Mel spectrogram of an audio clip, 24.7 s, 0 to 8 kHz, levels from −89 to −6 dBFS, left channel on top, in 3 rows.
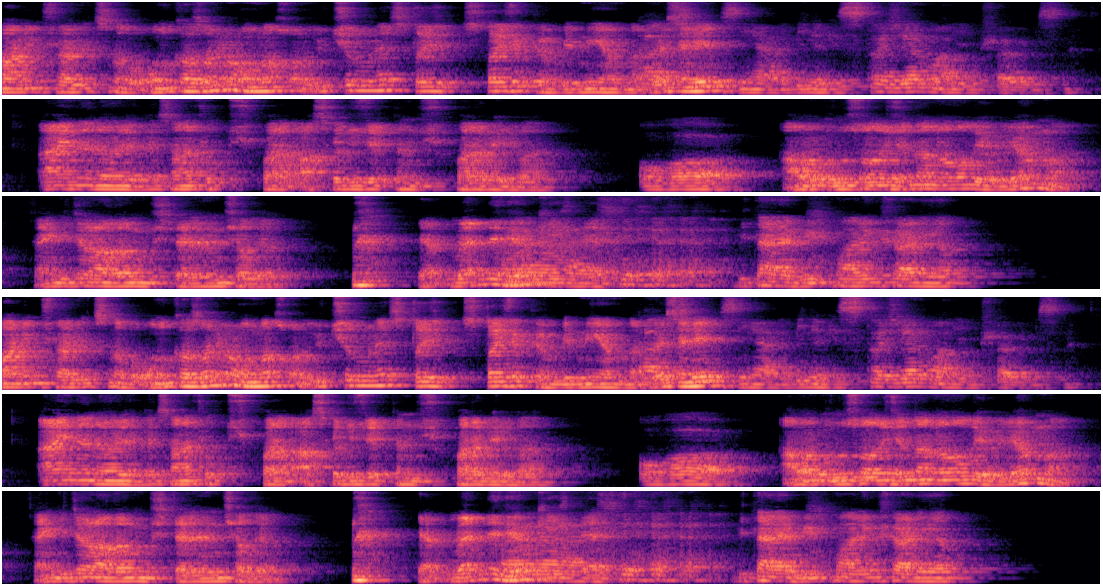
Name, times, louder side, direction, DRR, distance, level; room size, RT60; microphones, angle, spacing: voice 1, 0.0-5.4 8.5-12.3 14.1-16.3 16.7-18.6 19.1-21.1 22.0-23.6, right 1 dB, 60° right, -1 dB, 0.5 m, -28 dB
voice 2, 4.8-8.0 13.0-13.7 14.2-15.1 20.2-21.8 22.5-22.7, equal, 10° right, -6 dB, 0.5 m, -32 dB
2.1 x 2.0 x 3.4 m, 0.85 s
head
